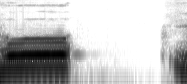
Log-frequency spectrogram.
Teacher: ہا کو ہم ایک الف تک کھینچ کر پڑھیں گے کیونکہ یہاں الٹا پیش ہے.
